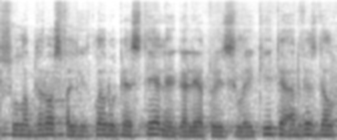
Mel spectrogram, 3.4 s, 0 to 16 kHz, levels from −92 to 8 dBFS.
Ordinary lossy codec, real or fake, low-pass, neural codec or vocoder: Opus, 24 kbps; real; 14.4 kHz; none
